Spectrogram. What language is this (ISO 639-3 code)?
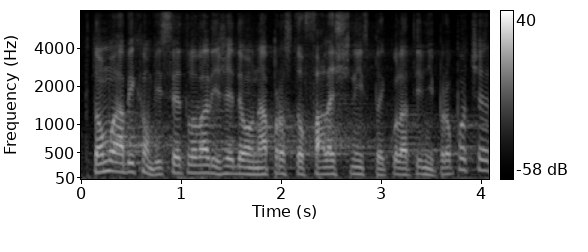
ces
